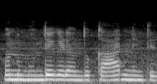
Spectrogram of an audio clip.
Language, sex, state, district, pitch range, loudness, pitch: Kannada, female, Karnataka, Bangalore, 205-220 Hz, -11 LUFS, 210 Hz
